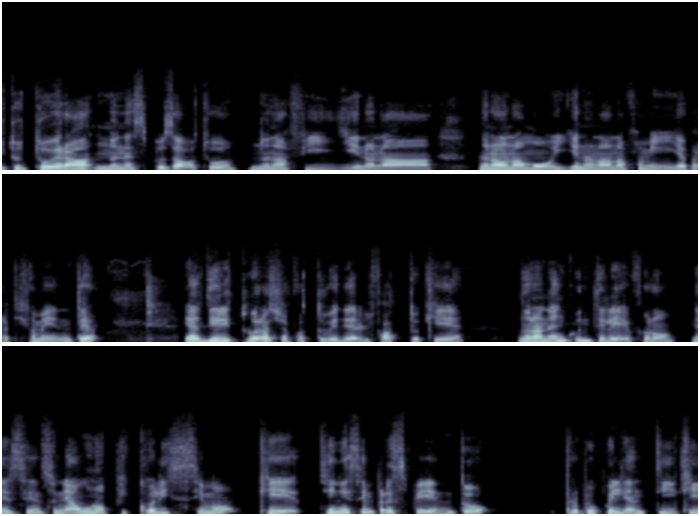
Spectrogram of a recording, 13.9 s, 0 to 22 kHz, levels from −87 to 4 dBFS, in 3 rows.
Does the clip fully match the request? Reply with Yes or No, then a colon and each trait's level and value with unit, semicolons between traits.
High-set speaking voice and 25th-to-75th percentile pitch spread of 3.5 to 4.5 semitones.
Yes: high, 220 Hz; average, 4.0 semitones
